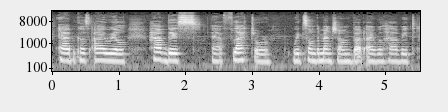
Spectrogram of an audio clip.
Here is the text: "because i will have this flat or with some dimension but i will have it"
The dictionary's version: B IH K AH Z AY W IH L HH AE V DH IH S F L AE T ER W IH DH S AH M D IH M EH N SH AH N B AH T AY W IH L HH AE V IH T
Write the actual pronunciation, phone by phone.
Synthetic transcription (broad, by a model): B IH K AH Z AY W IH L HH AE V DH IH S F L AE T ER W IH DH S AH M D IH M EH N SH AH N B AH T AY W IH L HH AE V IH T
